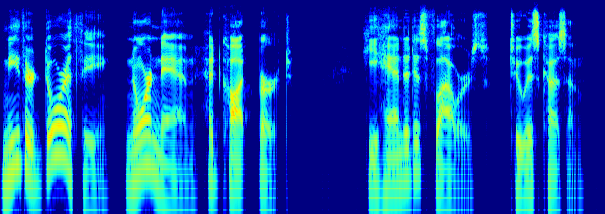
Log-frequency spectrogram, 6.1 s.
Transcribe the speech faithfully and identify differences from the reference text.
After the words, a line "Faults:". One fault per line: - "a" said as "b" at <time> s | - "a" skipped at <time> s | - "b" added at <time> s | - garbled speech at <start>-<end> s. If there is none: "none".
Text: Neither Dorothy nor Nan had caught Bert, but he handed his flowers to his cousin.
Neither Dorothy nor Nan had caught Bert, he handed his flowers to his cousin.
Faults:
- "but" skipped at 2.9 s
